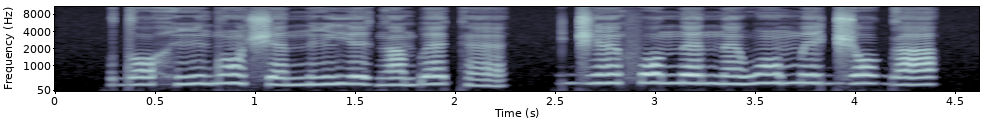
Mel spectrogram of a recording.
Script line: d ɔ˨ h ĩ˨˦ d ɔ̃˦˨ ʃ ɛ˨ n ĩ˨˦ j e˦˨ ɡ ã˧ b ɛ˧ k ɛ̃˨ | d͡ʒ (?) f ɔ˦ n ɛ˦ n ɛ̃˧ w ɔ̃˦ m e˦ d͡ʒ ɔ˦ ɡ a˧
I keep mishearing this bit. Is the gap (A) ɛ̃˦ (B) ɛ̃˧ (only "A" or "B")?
A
